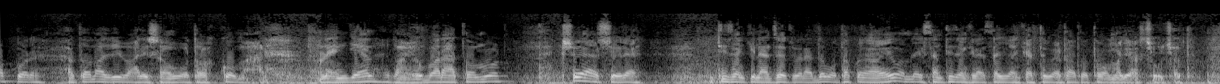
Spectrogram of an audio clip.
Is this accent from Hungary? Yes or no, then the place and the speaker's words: yes; Hungary; Hát csak jó tudok mondani először is, mert magyar vagyok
